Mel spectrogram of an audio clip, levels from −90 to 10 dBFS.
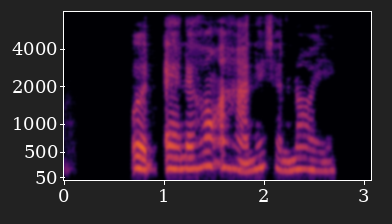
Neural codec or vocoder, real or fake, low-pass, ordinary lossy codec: none; real; none; none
